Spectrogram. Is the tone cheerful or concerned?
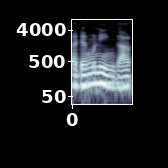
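concerned. It is said in a sad, concerned tone. The speaker calls it right. "seperti orang prihatin"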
